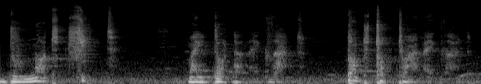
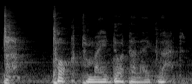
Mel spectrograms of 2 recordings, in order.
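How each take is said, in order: First: Hushed, stern divine warning; softly voicing the Spirit's rebuke; God's whisper. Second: Soft, low, stern warning; quietly voicing the Spirit; God's whisper. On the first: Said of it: "had the Spirit of God whisper to me". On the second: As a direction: hush it like a divine rebuke. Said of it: "He just whispers".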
